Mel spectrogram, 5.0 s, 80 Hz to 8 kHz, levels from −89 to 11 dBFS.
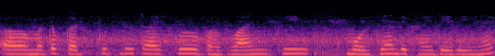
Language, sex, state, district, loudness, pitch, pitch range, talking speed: Hindi, female, Bihar, East Champaran, -26 LUFS, 215 Hz, 205-230 Hz, 135 wpm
